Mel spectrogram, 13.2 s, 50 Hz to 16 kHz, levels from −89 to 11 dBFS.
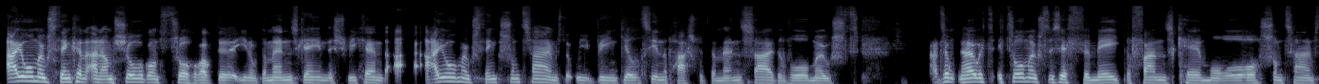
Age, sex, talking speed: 30-49, male, 235 wpm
